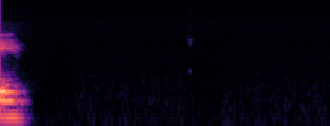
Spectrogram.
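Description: A spoken word trailing off just after the start, then silence.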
